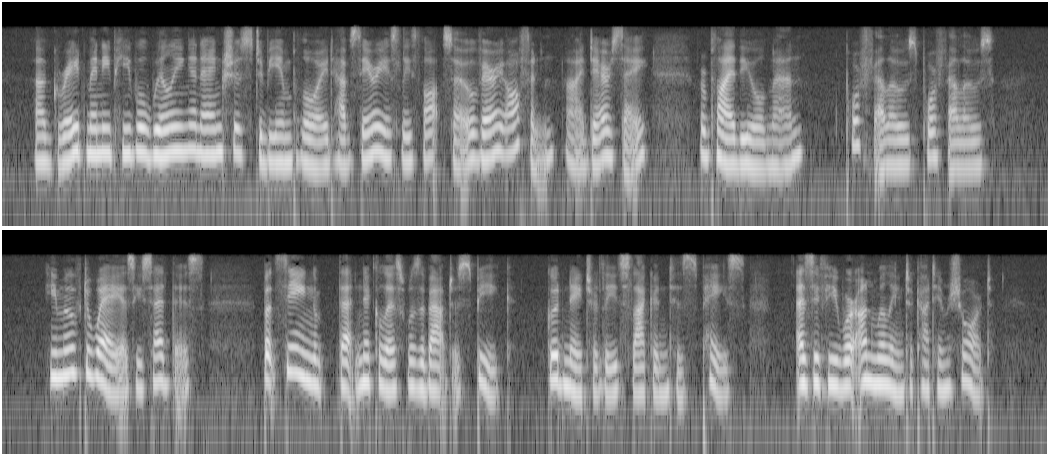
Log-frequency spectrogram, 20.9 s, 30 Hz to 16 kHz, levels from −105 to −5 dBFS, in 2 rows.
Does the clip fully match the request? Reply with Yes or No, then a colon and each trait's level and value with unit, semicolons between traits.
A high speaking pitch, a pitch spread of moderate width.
Yes: high, 200 Hz; average, 4.6 semitones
